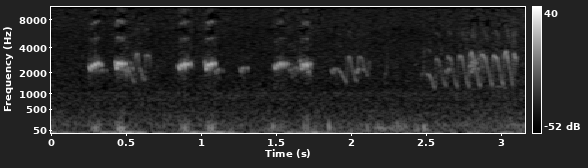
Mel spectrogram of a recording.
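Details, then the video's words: Calling quail, used by hunters as a lure: bright sharp notes given singly and in doubles, then a fading run of quick softer chirps, with a low rumble underneath. "Batair ke shukar k Liye | Behtareen Awaz | sound Of | Quail Bird's sound"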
